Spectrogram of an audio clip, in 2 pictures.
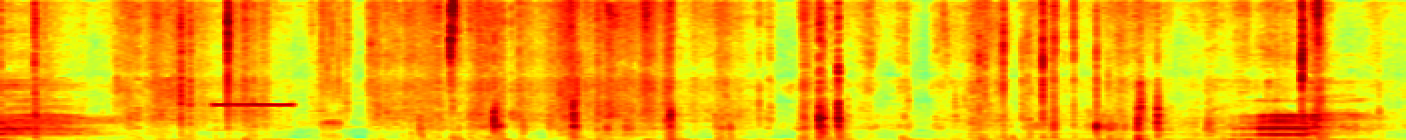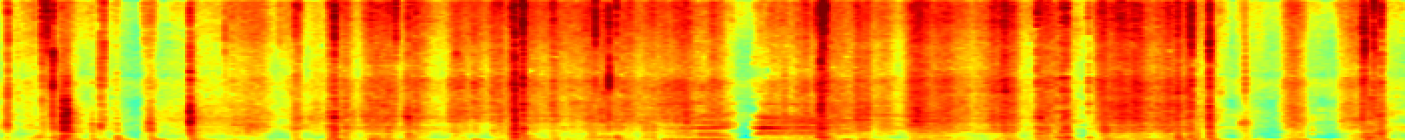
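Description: Irregular clicks, taps and knocks of gloved hands and tools handling parts at a car's fuel pump access opening, with a low, strained grunt about eight seconds in.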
